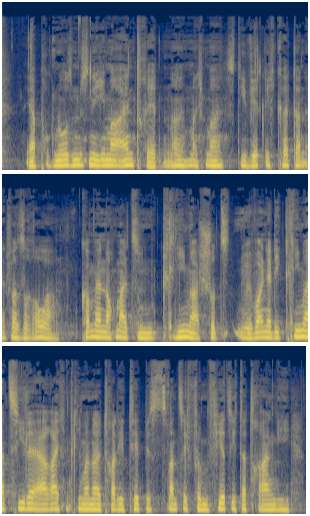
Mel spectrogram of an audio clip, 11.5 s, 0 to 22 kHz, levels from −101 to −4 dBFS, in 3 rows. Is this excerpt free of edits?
yes; 0 cuts

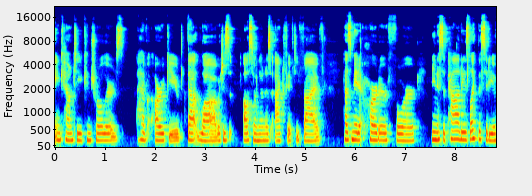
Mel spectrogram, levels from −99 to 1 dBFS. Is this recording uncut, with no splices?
no; 1 cut; at 2.6 s

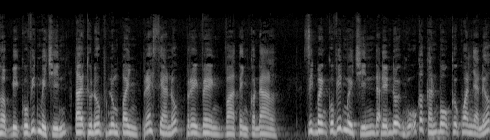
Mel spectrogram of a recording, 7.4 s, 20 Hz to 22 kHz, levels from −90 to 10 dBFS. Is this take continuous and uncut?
no; 3 cuts; at 2.1 s, 2.8 s, 5.7 s

